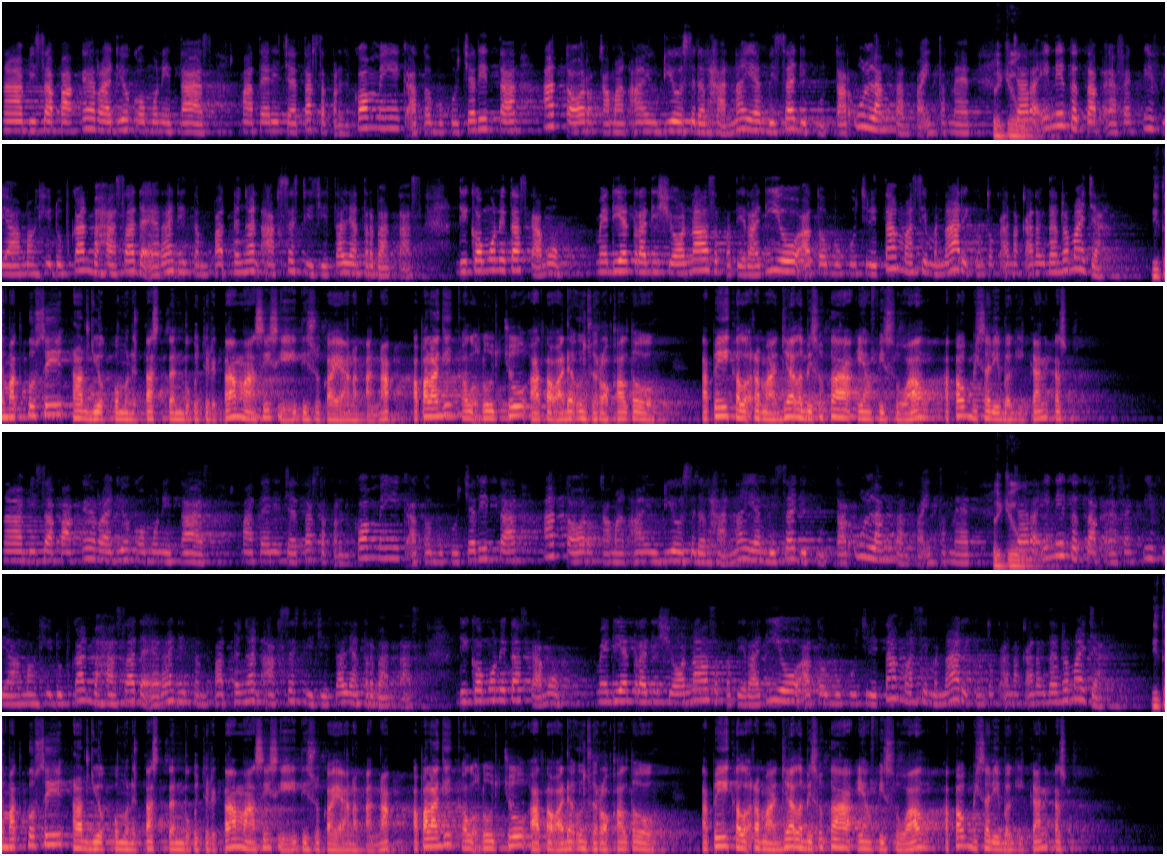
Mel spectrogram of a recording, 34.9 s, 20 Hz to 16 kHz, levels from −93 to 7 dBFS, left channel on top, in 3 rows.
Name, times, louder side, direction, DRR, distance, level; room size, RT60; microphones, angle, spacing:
voice 1, 0.0-2.0 2.4-17.2 17.6-22.7, left 4 dB, 60° left, 6 dB, 1.4 m, -37 dB
voice 2, 9.9-10.2 23.1-29.8 30.3-32.5 32.8-33.9, equal, 5° right, 7 dB, 0.9 m, -28 dB
24.5 x 21.0 x 9.8 m, 1.3 s
head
